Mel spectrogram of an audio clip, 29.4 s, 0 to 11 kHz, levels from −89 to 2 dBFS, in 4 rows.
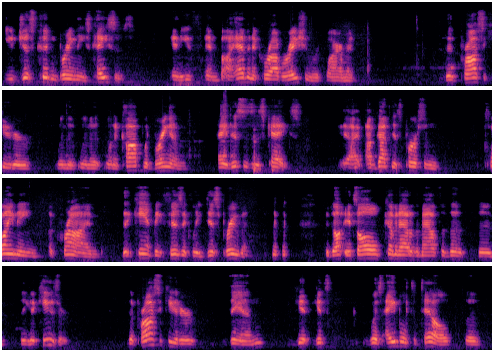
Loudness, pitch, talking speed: -27 LUFS, 160 Hz, 135 wpm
